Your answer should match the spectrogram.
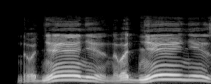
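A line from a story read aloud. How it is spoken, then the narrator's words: Shouted. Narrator (Russian): заорала Леша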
